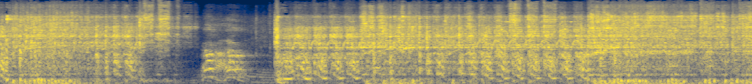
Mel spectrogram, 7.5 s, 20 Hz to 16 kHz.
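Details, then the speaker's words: Pinzgauer after fuel pump replacement, first start in about 3 years, cold: short crank, catches, falters once, then settles into an even idle; starts and runs normally. "oh yeah I like that you you could let it warm up it hasn't been warm in a long time that's awesome"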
